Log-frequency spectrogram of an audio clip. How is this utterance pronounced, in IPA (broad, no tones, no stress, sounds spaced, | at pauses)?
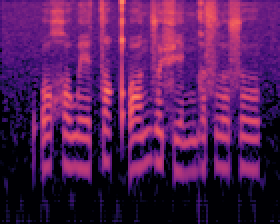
ʔ o χ ʊ w e t ɜ qʼ o n z ʊ fʲ ɛ ŋ ɡ ʌ s l o s ʊ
